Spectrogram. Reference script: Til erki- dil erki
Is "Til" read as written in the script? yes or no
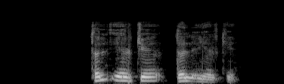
yes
